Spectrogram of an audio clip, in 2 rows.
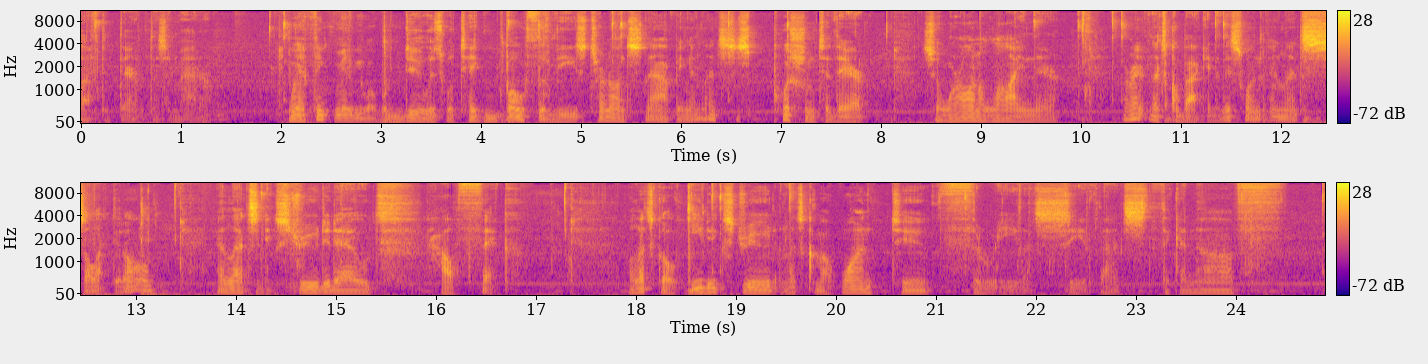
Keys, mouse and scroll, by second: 2.1 middle click, 3.0 KP_3, 3.6 click, 5.3-7.1 drag, 8.2 middle click, 9.5 middle click, 10.3-12.1 drag, 10.8 Tab, 11.7 a, 12.2 a, 13.0 KP_3, 15.9-19.5 middle drag, 18.5 e, 24.3 middle click.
